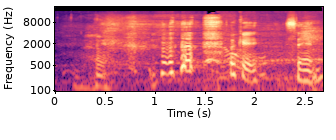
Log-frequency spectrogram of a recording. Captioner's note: everyone laughing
